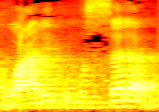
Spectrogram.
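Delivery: Waalaikumsalam said slowly with every syllable clear; slow, careful Waalaikumsalam; correct reply. Shown as a demonstration. Preacher demonstrating the right answer to a greeting, slowly. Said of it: "Yang betulnya".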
